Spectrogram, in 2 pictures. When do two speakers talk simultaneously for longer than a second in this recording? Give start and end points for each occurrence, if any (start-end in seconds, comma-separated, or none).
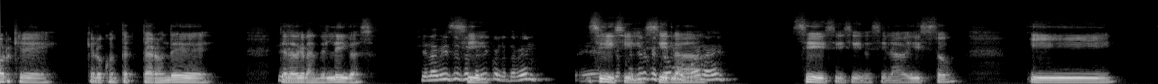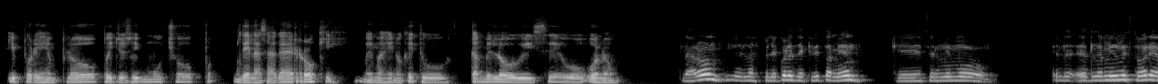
5.8-7.2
